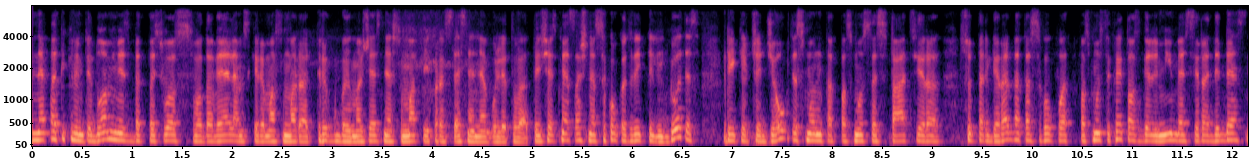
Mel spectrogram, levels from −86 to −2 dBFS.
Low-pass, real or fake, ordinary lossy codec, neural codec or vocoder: 7.2 kHz; fake; Opus, 24 kbps; codec, 44.1 kHz, 7.8 kbps, DAC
